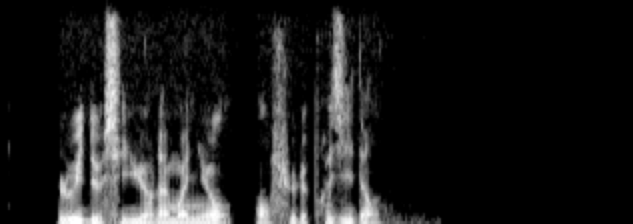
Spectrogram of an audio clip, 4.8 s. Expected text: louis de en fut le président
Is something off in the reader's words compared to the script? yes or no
yes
